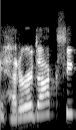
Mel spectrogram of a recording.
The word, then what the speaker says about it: Heterodoxy: And there is a women's club at the heart of this storyline called the, I might pronounce this incorrectly, Heterodoxy Club.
